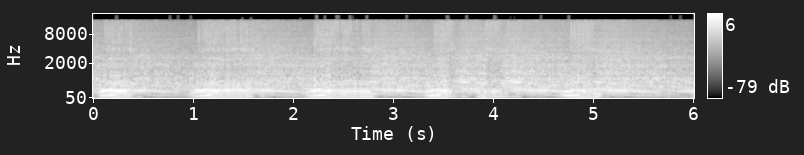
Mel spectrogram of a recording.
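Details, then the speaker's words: 1995 Kawasaki KX250 two-stroke dirt bike after carburetor cleaning and big carburetor adjustment: crisp steady idle, clean pickup on throttle blips, smoking from exhaust; running well. "all right got your idling we had to make a huge adjustment up here this came out right here and you had a backpack out really far and then we adjusted it with the uh the actual adjuster down there and now it's running perfect"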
